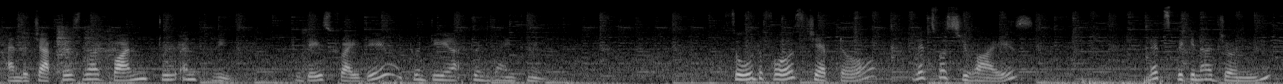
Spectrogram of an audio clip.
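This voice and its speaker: A woman's voice: mid-range voice, lively intonation, unhurried, pauses often, over music. A woman teaching young children in an online class. She reads from a textbook and explains it patiently, step by step.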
